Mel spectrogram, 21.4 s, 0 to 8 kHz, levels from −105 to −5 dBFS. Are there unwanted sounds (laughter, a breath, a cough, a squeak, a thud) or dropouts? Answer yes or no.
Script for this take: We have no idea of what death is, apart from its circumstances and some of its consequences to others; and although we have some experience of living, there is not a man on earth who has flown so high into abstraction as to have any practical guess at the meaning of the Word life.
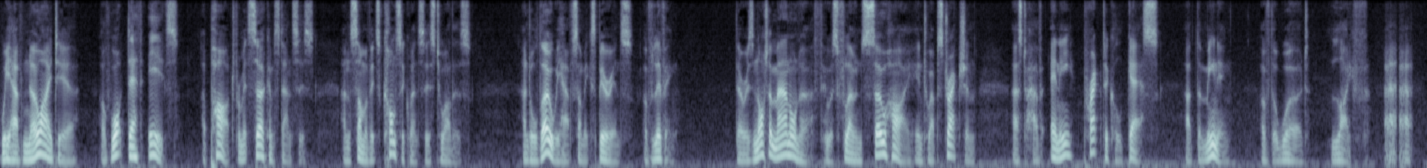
yes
